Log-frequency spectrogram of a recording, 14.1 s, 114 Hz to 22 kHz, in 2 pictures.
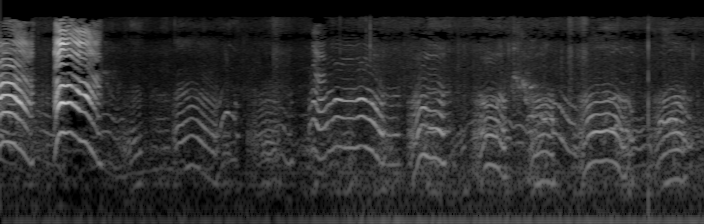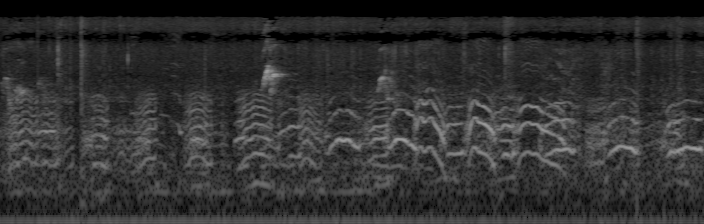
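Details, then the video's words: Male Belgian Malinois puppies one week old, born 9/26/2021, whimper and squeal in a dense overlapping chorus of rising-and-falling cries, after a louder sharp squeal at the start; a low steady hum runs throughout. "Belgian Malinois Male Puppies 1 Weeks Old"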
